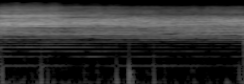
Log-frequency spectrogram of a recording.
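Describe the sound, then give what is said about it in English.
A loud, steady, buzzing tugboat horn blast holds one low, rich tone for the full length, with a few faint knocks underneath. No one speaks. “That's really loud. A tugboat horn.”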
